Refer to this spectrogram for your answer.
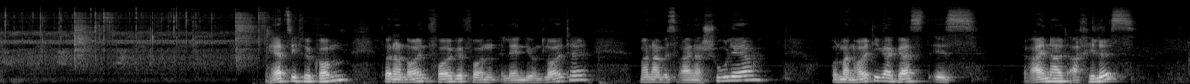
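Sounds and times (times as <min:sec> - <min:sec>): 
campfire crackling with pops and snaps: 0:00.0 - 0:02.9
speech: 0:02.7 - 0:07.7, 0:08.3 - 0:11.4.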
